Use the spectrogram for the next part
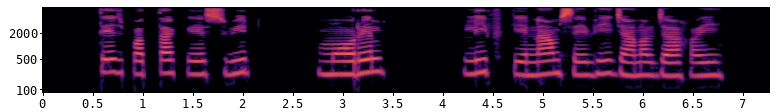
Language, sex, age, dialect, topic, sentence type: Magahi, female, 36-40, Southern, agriculture, statement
